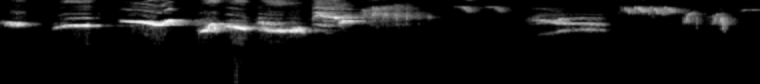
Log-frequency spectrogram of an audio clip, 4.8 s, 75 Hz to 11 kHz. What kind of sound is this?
Morning song of a common blackbird, one bird, one recording, with a H4, denoising with Audacity.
